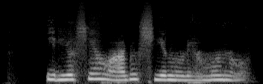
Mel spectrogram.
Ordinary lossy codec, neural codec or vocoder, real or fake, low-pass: none; codec, 44.1 kHz, 0.9 kbps, DAC; fake; 19.8 kHz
